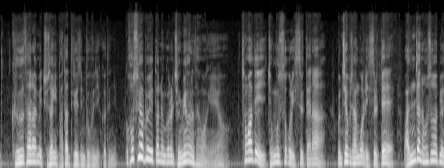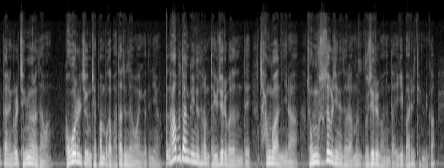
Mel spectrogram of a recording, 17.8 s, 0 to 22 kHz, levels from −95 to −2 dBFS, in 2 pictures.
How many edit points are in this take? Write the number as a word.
zero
